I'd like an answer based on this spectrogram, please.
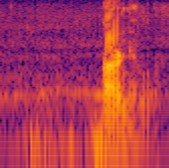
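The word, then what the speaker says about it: colonel: আসলেটি উচ্চারণ বোঝানো হয়েছে সি এইচওয়র থেকে কোয়ার কর্নেল কর্নেল উচ্চারণটা সিও এল ও এন এল এর উচ্চারণ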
